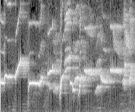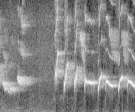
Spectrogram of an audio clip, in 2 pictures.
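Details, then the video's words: Greater green leafbird in full 'gacor' song, a dense medley of high whistles, chips and warbles, with a short pause before bright rising whistled notes resume. "Suara Burung Cucak IJO FULL Gacor"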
